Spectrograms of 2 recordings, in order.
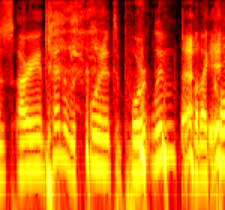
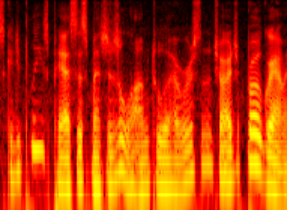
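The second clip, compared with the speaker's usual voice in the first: soft, hushed, very calm, deliberately even-tempered voice; 6 semitones lower, 9 dB quieter than usual. Retelling a voicemail left for whoever's in charge: retelling own very calm voice. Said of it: "said in a very calm voice".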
